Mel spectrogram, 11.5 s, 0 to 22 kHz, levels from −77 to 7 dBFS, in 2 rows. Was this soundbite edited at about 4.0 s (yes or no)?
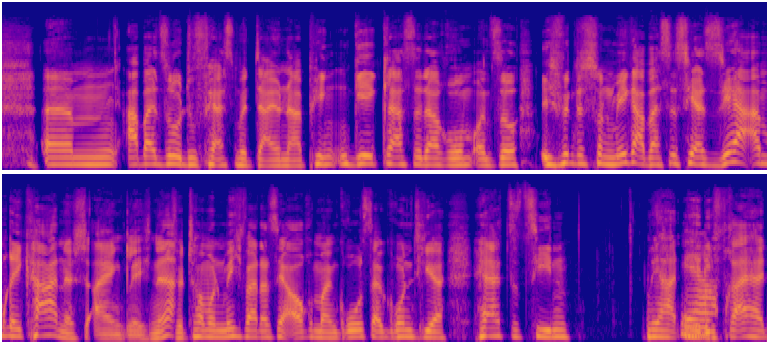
yes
